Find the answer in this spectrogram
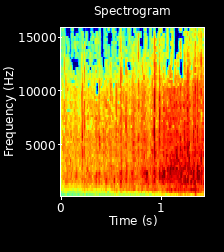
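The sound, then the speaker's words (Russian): Audience applause greets a new performer at an international charity festival concert, a dense, sustained clapping that swells slightly louder toward the end. “похлопайте новой звезде, Матвей!”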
